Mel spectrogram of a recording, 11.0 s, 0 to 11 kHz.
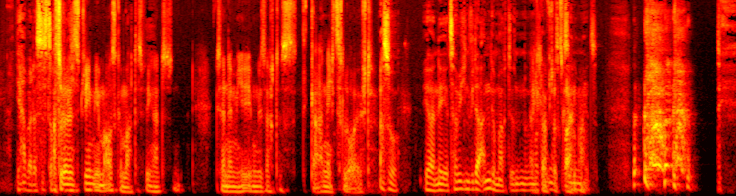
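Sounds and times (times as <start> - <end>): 
speech: 0.2 - 10.5
person clearing throat: 9.5 - 11.0.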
